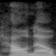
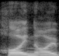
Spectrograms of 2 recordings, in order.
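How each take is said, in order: First: It is said in a plain accent. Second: It is said in a Northern Irish accent.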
